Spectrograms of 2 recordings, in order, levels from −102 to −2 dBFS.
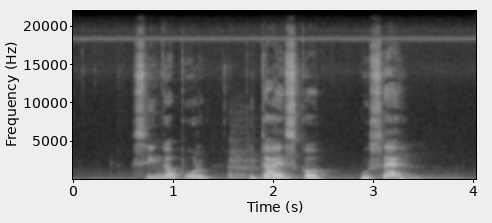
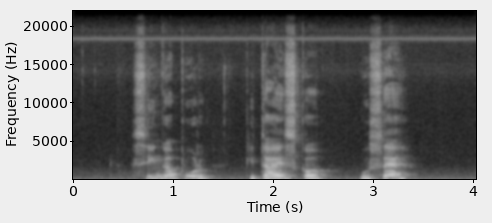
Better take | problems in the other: second | background sound (Cough); 18 dB below the speech

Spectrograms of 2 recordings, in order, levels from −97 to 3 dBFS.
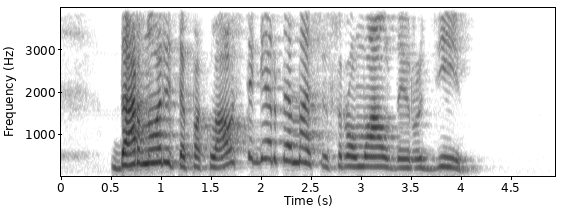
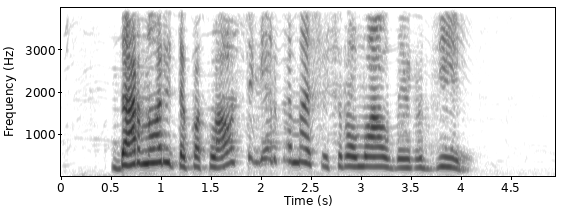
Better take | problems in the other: first | noise reduction (neural mask model DeepFilterNet 3)

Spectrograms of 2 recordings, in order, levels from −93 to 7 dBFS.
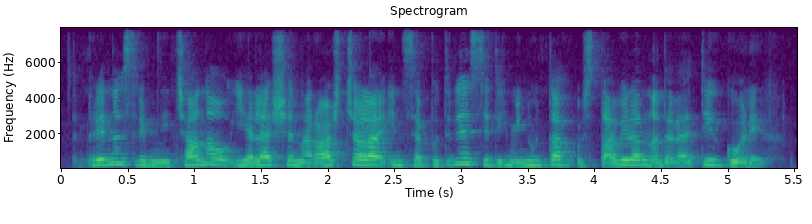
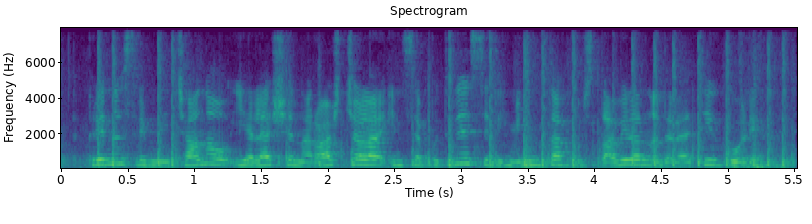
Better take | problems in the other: first | background sound (Fire / Fireworks); 7 dB below the speech

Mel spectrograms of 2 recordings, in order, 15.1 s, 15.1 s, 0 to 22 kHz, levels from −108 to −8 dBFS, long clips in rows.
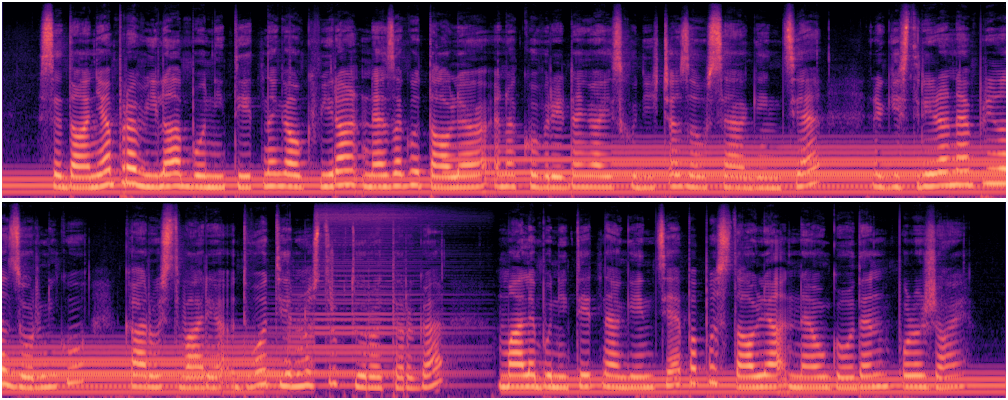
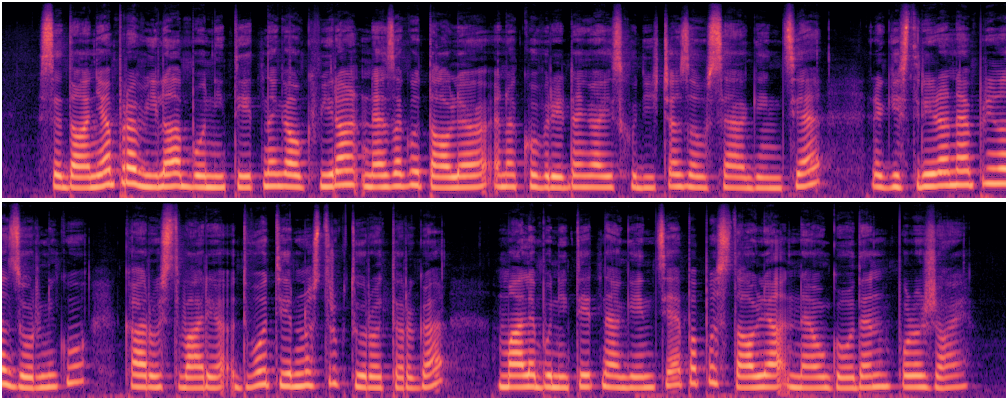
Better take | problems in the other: second | background sound (Keyboard (musical)); 7 dB below the speech

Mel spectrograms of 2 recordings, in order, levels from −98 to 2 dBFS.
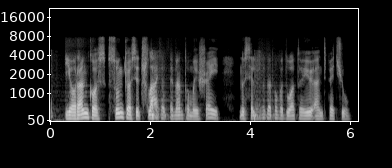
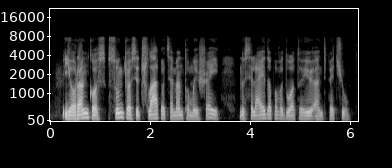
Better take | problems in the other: second | noise reduction (neural mask model DeepFilterNet 3)

